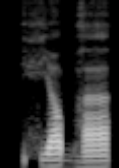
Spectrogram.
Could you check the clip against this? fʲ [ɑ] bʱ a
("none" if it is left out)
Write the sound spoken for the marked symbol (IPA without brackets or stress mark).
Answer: ɑ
